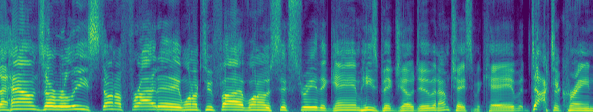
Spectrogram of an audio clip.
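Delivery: loud, high radio announcer delivery. Introducing the show and its hosts on air: radio announcer voice. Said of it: "My radio voice came out there".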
